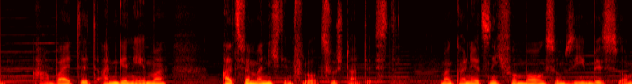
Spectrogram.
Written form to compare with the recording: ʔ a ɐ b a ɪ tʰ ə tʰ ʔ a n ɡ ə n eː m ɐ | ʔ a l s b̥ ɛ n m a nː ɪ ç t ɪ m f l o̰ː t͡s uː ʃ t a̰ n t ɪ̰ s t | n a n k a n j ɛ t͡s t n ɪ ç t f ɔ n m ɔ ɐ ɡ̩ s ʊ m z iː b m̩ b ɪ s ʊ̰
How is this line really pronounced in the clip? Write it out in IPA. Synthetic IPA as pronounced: ʔ a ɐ b a ɪ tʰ ə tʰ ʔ a n ɡ ə n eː m ɐ | ʔ a l s v̥ ɛ n m a nː ɪ ç t ɪ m f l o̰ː t͡s uː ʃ t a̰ n t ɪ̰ s t | m a n k a n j ɛ t͡s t n ɪ ç t f ɔ n m ɔ ɐ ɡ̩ s ʊ m z iː b m̩ b ɪ s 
